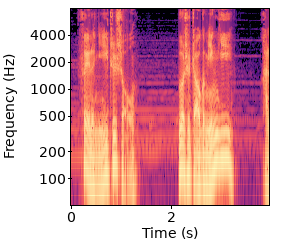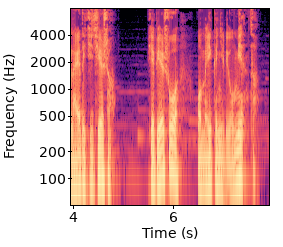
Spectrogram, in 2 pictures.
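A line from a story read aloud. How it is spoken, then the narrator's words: Icy, detached voice. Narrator (Chinese): 王五……用清冷异常的声音淡淡的说道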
